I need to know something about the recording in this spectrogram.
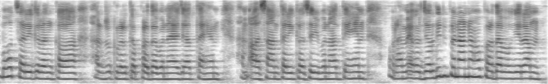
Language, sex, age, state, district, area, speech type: Urdu, female, 30-45, Bihar, Darbhanga, rural, spontaneous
